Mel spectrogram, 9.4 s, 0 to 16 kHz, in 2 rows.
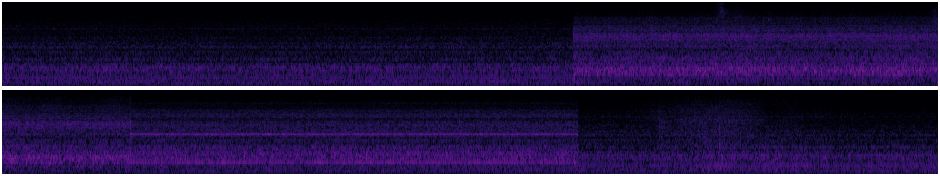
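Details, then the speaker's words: Amiga 600 cooling fan slowed with a resistor (27 ohms), a soft, low whir with a faint steady tone and no rattle or grind; normal quiet fan running. "sounds just right actually you can hear it just subtly when you like you know don't move but it's fine"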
